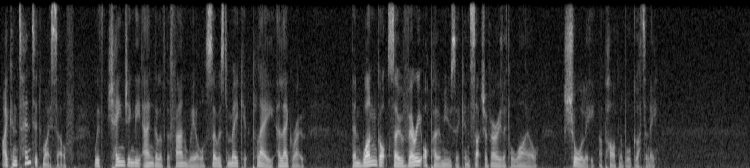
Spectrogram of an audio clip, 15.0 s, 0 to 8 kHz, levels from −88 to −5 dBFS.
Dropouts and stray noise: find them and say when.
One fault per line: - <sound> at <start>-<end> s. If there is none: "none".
none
